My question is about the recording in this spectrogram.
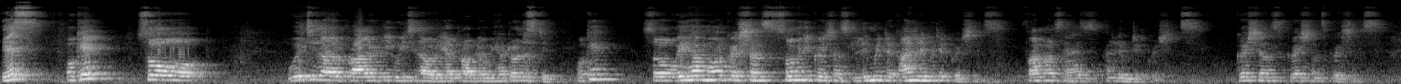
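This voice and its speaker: His voice is high-pitched and dark, at a normal speed, with a little hiss or hum on a distant mic in an echoey room. The founder of a farming seminar, speaking Indian English, repeats his points and repeatedly asks the audience "yes or no?".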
